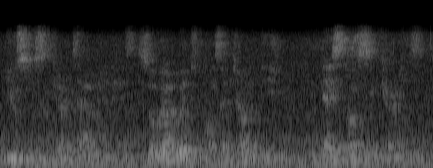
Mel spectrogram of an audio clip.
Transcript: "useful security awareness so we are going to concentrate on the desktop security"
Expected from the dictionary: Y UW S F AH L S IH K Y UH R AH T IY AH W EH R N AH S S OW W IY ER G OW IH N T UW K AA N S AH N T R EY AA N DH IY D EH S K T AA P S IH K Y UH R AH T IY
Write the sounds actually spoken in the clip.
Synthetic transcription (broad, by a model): Y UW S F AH S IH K Y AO R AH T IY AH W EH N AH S S OW W IY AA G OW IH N T UW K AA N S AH T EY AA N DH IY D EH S T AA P S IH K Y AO R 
